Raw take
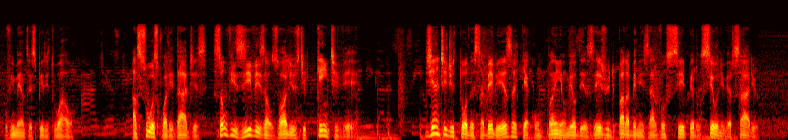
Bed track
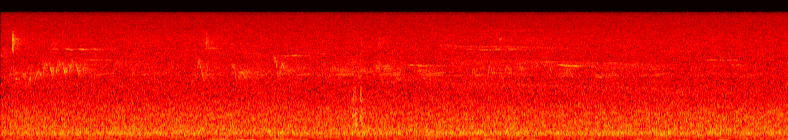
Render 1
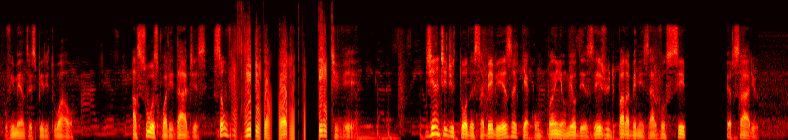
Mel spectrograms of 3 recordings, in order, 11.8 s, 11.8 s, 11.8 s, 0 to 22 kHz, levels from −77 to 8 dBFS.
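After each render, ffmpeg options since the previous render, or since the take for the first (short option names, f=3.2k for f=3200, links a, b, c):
-filter_complex "[0:a]asettb=1/sr,asplit=3[a][b][c];[a]atrim=end=0.594[d];[b]atrim=start=0.59:end=2.41,asetpts=PTS-STARTPTS,afade=t=in:d=0.004:c=qsin,afade=t=out:st=1.816:d=0.004:c=qsin,highshelf=f=7.5k:g=-8.5[e];[c]atrim=start=2.406[f];[d][e]acrossfade=d=0.004:c1=hsin:c2=qsin[g];[g][f]acrossfade=d=0.004:c1=qsin:c2=hsin,asettb=1/sr,asplit=3[h][i][j];[h]atrim=end=3.464[k];[i]atrim=start=3.46:end=4.99,asetpts=PTS-STARTPTS,afade=t=in:d=0.004:c=qsin,afade=t=out:st=1.526:d=0.004:c=qsin,acrusher=bits=2:mix=0:aa=0.5[l];[j]atrim=start=4.986[m];[k][l]acrossfade=d=0.004:c1=hsin:c2=qsin[n];[n][m]acrossfade=d=0.004:c1=qsin:c2=hsin,asplit=3[o][p][q];[o]atrim=end=10.28,asetpts=PTS-STARTPTS,afade=t=out:st=10.276:d=0.004:c=hsin[r];[p]atrim=start=10.28:end=10.91,asetpts=PTS-STARTPTS,volume=0[s];[q]atrim=start=10.91,asetpts=PTS-STARTPTS,afade=t=in:d=0.004:c=hsin[t];[r][s][t]concat=n=3:v=0:a=1"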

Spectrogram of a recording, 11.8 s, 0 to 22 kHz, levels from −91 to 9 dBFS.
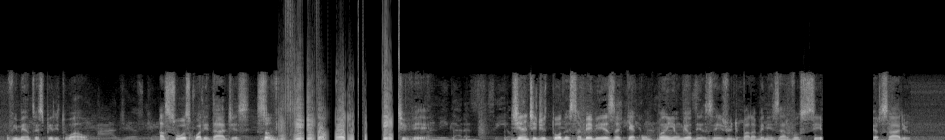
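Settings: -filter_complex "[0:a]asettb=1/sr,asplit=3[a][b][c];[a]atrim=end=2.964[d];[b]atrim=start=2.96:end=4.23,asetpts=PTS-STARTPTS,afade=t=in:d=0.004:c=qsin,afade=t=out:st=1.266:d=0.004:c=qsin,asplit=2[e][f];[f]adelay=27,volume=-9dB[g];[e][g]amix=inputs=2:normalize=0,atrim=end_sample=56007[h];[c]atrim=start=4.226[i];[d][h]acrossfade=d=0.004:c1=hsin:c2=qsin[j];[j][i]acrossfade=d=0.004:c1=qsin:c2=hsin,asettb=1/sr,asplit=3[k][l][m];[k]atrim=end=8.624[n];[l]atrim=start=8.62:end=10.25,asetpts=PTS-STARTPTS,afade=t=in:d=0.004:c=qsin,afade=t=out:st=1.626:d=0.004:c=qsin,acompressor=threshold=-24dB:ratio=6:attack=3.2:release=140:knee=1:detection=peak[o];[m]atrim=start=10.246[p];[n][o]acrossfade=d=0.004:c1=hsin:c2=qsin[q];[q][p]acrossfade=d=0.004:c1=qsin:c2=hsin"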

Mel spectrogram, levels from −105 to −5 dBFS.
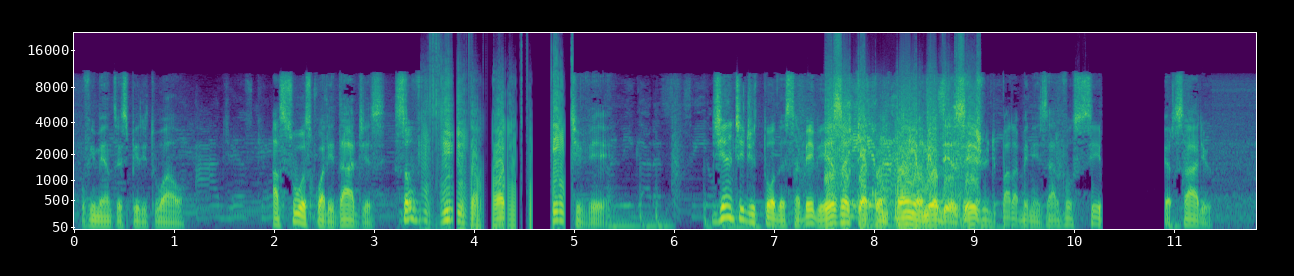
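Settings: -filter_complex "[0:a]asettb=1/sr,asplit=3[a][b][c];[a]atrim=end=3.534[d];[b]atrim=start=3.53:end=4.19,asetpts=PTS-STARTPTS,afade=t=in:d=0.004:c=qsin,afade=t=out:st=0.656:d=0.004:c=qsin,equalizer=f=960:w=0.81:g=-4.5[e];[c]atrim=start=4.186[f];[d][e]acrossfade=d=0.004:c1=hsin:c2=qsin[g];[g][f]acrossfade=d=0.004:c1=qsin:c2=hsin,asplit=3[h][i][j];[h]afade=t=out:st=7.5:d=0.02[k];[i]asplit=2[l][m];[m]highpass=f=720:p=1,volume=32dB,asoftclip=type=tanh:threshold=-7.5dB[n];[l][n]amix=inputs=2:normalize=0,lowpass=f=3.6k:p=1,volume=-6dB,afade=t=in:st=7.5:d=0.02,afade=t=out:st=9.05:d=0.02[o];[j]afade=t=in:st=9.05:d=0.02[p];[k][o][p]amix=inputs=3:normalize=0"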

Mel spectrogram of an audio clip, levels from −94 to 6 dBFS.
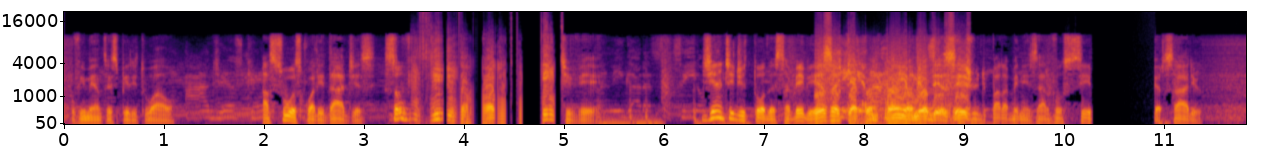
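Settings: -filter_complex "[0:a]asplit=2[a][b];[b]alimiter=limit=-16dB:level=0:latency=1,volume=-0.5dB[c];[a][c]amix=inputs=2:normalize=0,acompressor=mode=upward:threshold=-26dB:ratio=2.5"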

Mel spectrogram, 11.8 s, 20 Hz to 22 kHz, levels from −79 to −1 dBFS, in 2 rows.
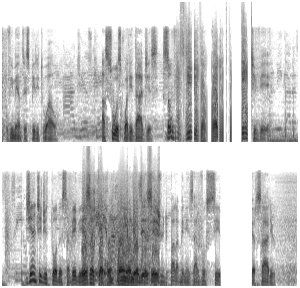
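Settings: -af anull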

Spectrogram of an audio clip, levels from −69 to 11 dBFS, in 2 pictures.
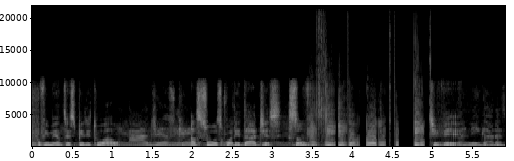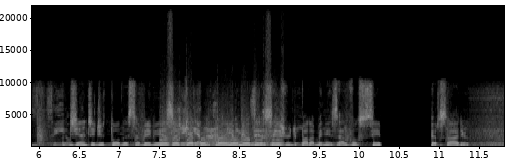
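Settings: -af "alimiter=limit=-11.5dB:level=0:latency=1:release=91,acompressor=threshold=-23dB:ratio=6"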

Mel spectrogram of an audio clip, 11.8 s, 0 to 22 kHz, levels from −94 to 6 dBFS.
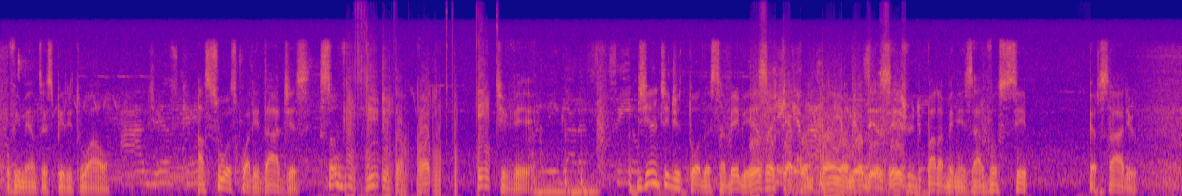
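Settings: -filter_complex "[1:a]volume=-21.5dB[a];[0:a][a]amix=inputs=2:normalize=0"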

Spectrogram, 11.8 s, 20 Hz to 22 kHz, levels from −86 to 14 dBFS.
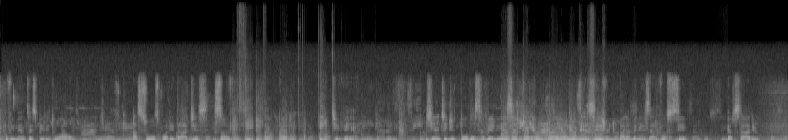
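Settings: -filter_complex "[0:a]asplit=2[a][b];[b]adelay=27,volume=-13dB[c];[a][c]amix=inputs=2:normalize=0,asplit=2[d][e];[e]adelay=641.4,volume=-10dB,highshelf=f=4k:g=-14.4[f];[d][f]amix=inputs=2:normalize=0"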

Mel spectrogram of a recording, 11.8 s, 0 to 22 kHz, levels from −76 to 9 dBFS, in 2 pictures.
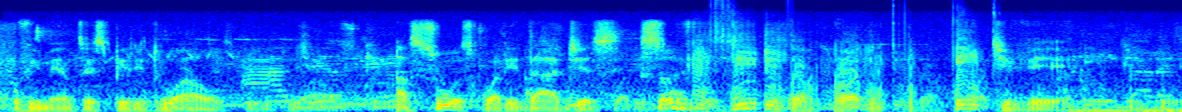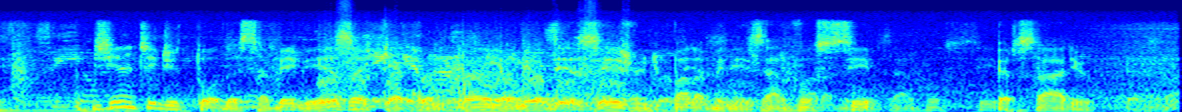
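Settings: -af "volume=4.5dB"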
